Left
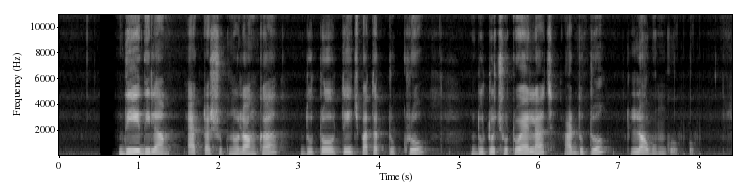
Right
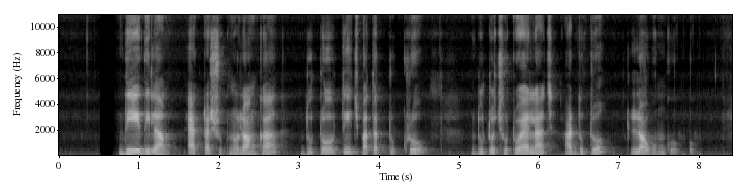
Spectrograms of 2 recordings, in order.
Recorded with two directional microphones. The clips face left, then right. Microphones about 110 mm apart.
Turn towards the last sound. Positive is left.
turn(degrees=-15)  # may be behind; listen again after turning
